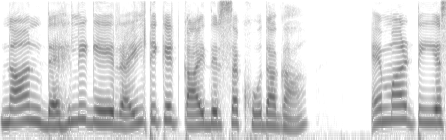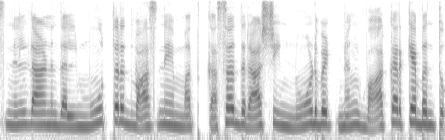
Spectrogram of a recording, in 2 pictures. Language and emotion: Kannada, disgusted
